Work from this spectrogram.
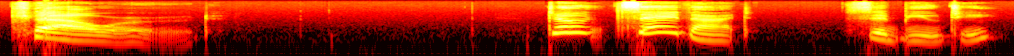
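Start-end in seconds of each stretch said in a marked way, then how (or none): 0.0-1.1 low, loud monster growl; growled insult. A narrator's reading. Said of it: "the beast growled". 2.7-3.8 high, louder indignant retort; angry protest. A narrator's reading. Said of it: "She was so angry".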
